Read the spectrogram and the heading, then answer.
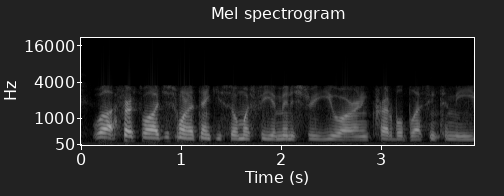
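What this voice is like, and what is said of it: American East Coast accent. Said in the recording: “I'm East Coast, you know. ... Yeah, I can tell. You don't sound like a Southerner to me.”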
